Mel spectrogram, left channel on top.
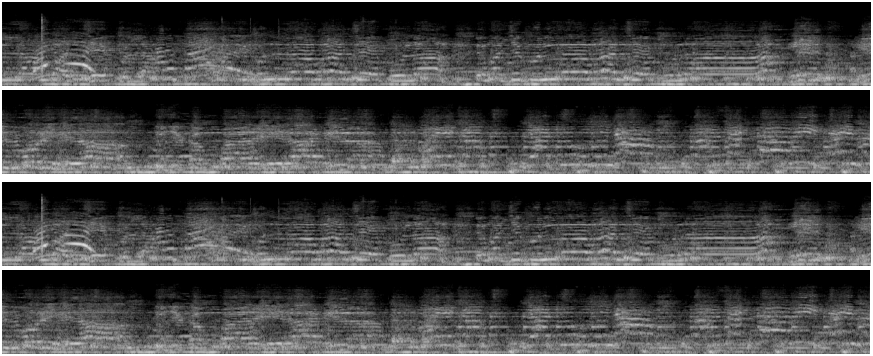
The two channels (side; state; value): both; normal; correlation 0.85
